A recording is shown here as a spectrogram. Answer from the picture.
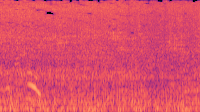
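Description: Steady low wind and road rumble on the microphone of a moving motorcycle, with a brief vocal sound about a third of a second in.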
